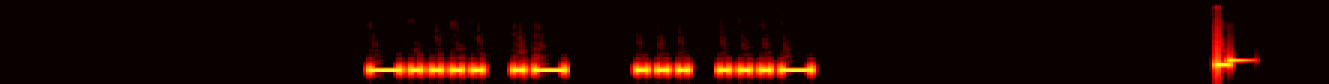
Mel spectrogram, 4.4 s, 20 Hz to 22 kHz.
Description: Morse code, heard as a keyed tone, about 34 wpm, 700 Hz. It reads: 6A SV
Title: Field Day Exchanges Encore - 35wpm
